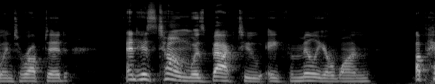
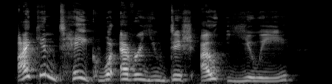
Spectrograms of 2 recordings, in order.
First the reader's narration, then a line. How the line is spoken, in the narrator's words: Wu Fei snarled, extremely grateful that his partner was giving him an easy way of accepting this, without being embarrassed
